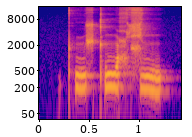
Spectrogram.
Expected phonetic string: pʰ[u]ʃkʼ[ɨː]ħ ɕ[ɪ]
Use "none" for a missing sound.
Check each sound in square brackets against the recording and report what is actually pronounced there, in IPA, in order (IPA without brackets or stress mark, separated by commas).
ʉ, ɨː, ɨ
